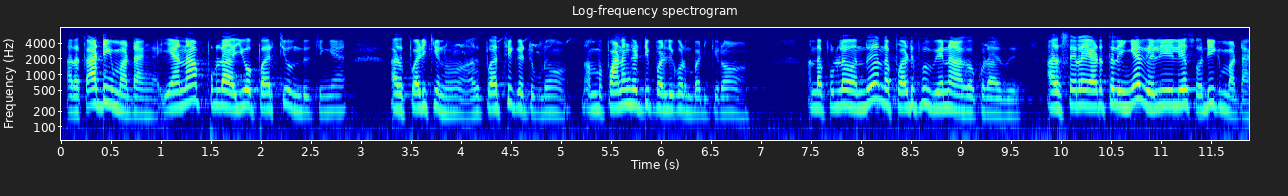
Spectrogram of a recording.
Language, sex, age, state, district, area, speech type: Tamil, female, 60+, Tamil Nadu, Namakkal, rural, spontaneous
